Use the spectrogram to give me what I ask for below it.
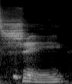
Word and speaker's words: Sidhe: I think you say it like C. – C. – I'm not entirely sure. – Don't email in. – She. Like, part of, like, Banshee. – Yeah, she. Okay. She.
